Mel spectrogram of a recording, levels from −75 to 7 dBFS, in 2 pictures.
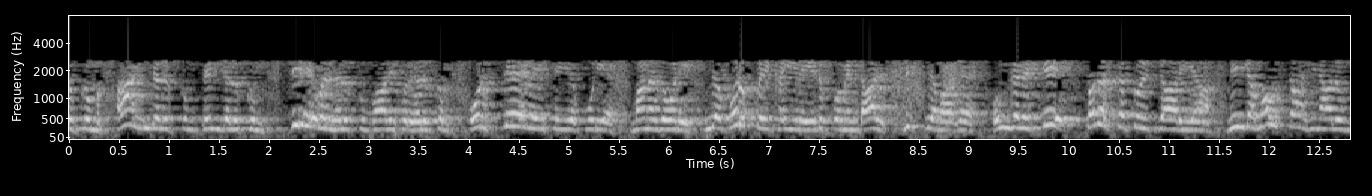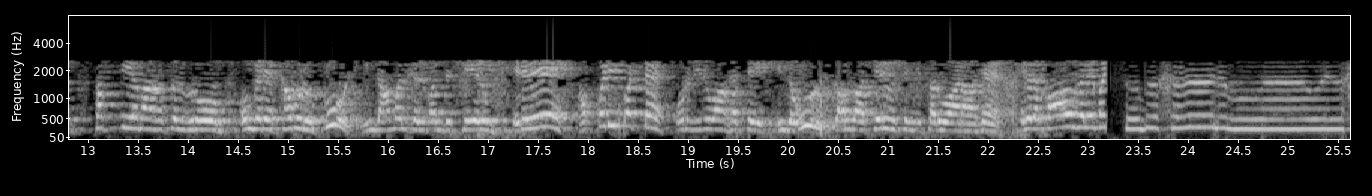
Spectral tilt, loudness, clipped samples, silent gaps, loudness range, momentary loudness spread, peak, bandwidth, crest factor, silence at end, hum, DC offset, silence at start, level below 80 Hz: -10.5 dB/octave; -13 LUFS; under 0.1%; none; 1 LU; 6 LU; 0 dBFS; 2.7 kHz; 12 dB; 0 s; none; under 0.1%; 0 s; -48 dBFS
